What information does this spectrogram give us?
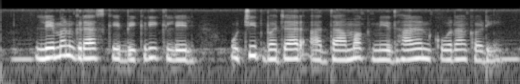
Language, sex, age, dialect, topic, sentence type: Maithili, female, 25-30, Southern/Standard, agriculture, question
